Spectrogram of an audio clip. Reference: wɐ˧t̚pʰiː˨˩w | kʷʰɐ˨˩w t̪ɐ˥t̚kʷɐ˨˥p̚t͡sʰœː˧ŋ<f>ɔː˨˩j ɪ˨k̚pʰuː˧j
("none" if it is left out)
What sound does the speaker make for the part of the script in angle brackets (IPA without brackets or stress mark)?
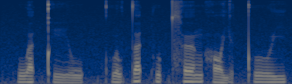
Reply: h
